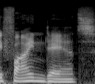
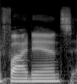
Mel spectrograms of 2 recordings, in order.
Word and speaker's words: Fidance: It's been maybe over a year, but I saw Dave Attell there before, and he had the same opener, Ian Fidance. Said it right. – Nice. – I always want to say Fine Dance for some reason. But yeah, Ian Fidance, and then Ryan, what was his last name? – Oh, we should have looked this up.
